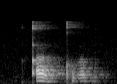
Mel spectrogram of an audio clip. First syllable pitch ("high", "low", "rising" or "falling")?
falling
